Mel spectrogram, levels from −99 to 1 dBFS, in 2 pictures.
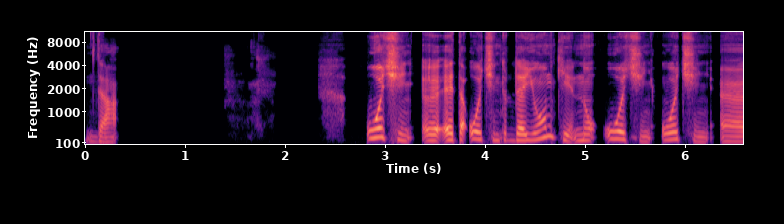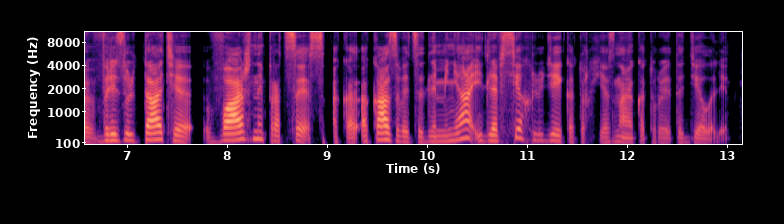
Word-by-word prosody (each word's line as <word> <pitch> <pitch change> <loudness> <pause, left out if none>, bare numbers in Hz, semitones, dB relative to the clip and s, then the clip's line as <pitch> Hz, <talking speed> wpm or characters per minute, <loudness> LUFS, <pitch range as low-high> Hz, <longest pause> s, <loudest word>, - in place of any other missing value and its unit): Да. - - -7 2.5
Очень, 235 -5 +4
э, - - -4
это 185 +2 +2
очень 200 -4 -1
трудоемкий, 185 - -3
но 175 0 -8
очень-очень, 185 - -3
э, 140 -2 -5
в 140 +7 -12
результате, 180 -2 +2
важный 190 +8 +5
процесс, 170 - +1
ока - - -7
оказывается, 160 -8 +2
для 145 +1 -7
меня 175 +12 0
и 165 - -3
для 165 0 -1
всех 245 +5 -2
людей, 175 -1 -4
которых - - -15
я 130 - -11
знаю, 130 -4 -7
которые 130 0 -14
это 125 - -16
делали. 125 - -12
175 Hz, 125 wpm, -26 LUFS, 145-200 Hz, 2.5 s, важный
